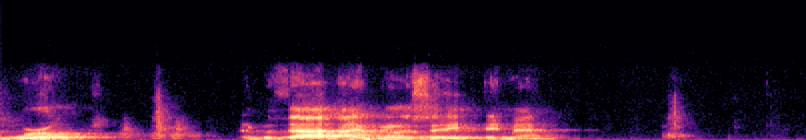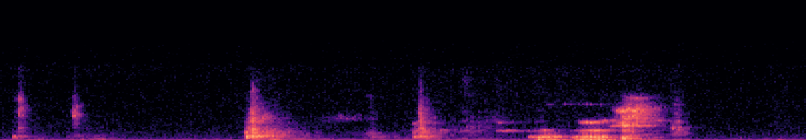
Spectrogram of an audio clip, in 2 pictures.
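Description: A middle-aged man speaks calmly into a microphone in a small echoing room.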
